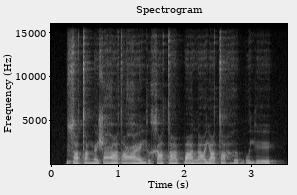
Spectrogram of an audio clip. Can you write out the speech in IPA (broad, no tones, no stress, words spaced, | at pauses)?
zɵtˤəŋæʃ ʕedˤæ ʕæjəxæ dˤei̯ pɑ lɑjetˤo ɦəbo je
